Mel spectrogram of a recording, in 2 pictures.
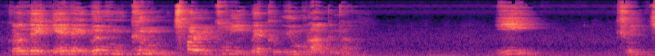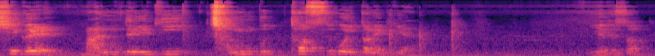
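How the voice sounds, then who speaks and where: A man's voice: high voice, animated, takes it slowly, long pauses. A man teaching science to a class, often checking whether students follow. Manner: questioning students often, casual banmal mixed with polite speech. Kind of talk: classroom lecture. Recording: echoey classroom from far off, faint noise.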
